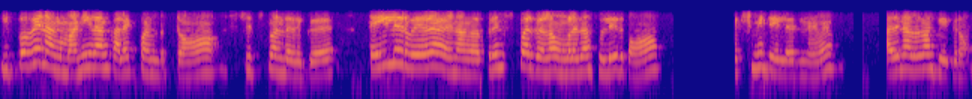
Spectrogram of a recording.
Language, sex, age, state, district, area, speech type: Tamil, female, 18-30, Tamil Nadu, Pudukkottai, rural, conversation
